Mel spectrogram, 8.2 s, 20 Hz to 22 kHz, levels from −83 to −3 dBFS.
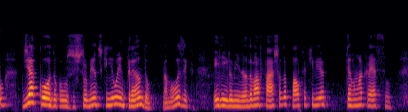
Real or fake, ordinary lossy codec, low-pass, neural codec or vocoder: fake; none; 7.2 kHz; autoencoder, 48 kHz, 128 numbers a frame, DAC-VAE, trained on Japanese speech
